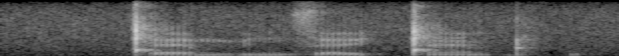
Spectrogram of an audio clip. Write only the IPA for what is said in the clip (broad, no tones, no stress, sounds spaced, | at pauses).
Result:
ǃ ɛ m y n z ɛ ɪ̯ ǃ ɛ̃ v ɖ ṵ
